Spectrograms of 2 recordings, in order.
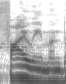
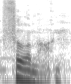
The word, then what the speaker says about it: Philemon: Apparently, according to the Greek experts, it should be, I don't know if I can do it, not Philemon, but Philemon. Philemon. Philemon. That's how you should say it. Because Li is the only strong vowel sound you're supposed to have.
